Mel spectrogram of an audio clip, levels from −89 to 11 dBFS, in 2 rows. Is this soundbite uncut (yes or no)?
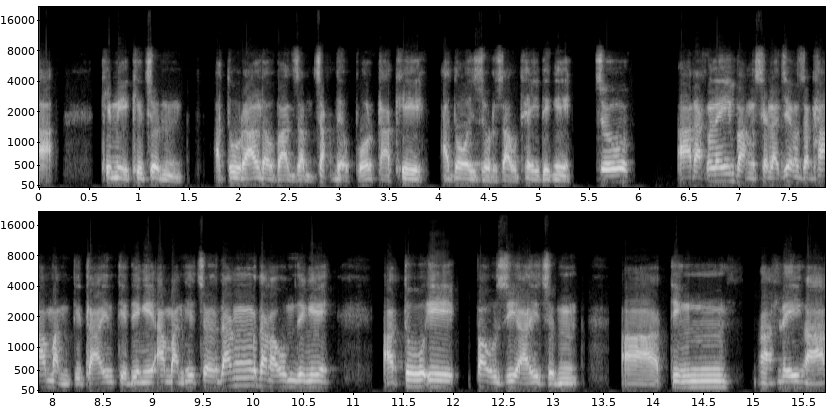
no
